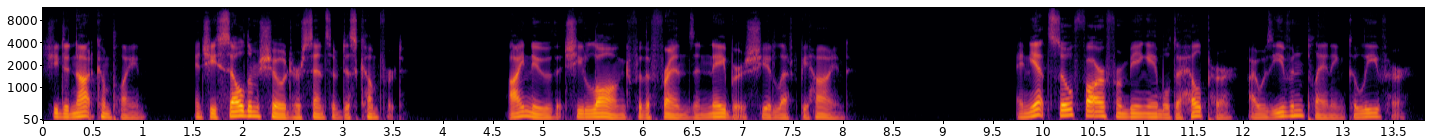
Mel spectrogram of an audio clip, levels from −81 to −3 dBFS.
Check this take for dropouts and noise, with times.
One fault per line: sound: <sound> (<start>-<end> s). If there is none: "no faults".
no faults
